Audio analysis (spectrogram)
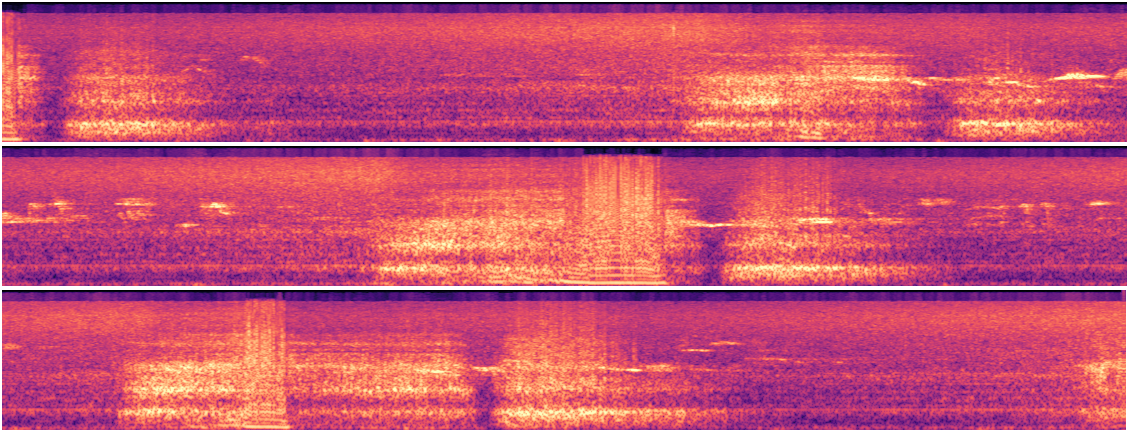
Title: loud snoring right before awakening, this night. do it sounds like i developing sleep apnea?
